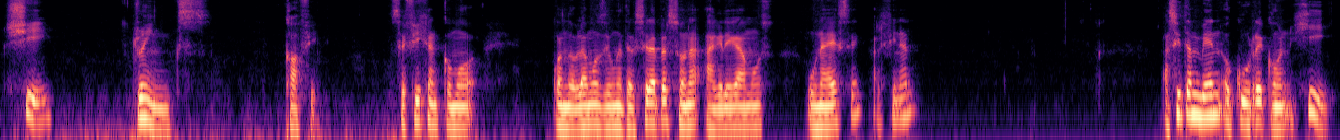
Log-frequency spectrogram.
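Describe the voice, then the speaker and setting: A man teaching English grammar, explaining slowly and carefully and stretching out each English example sentence. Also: mid-range voice, a little mellow. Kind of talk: recorded grammar lesson.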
